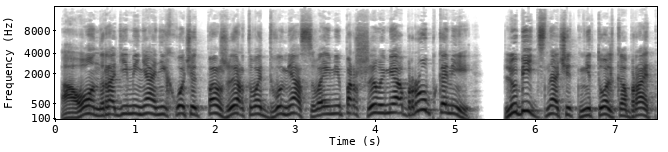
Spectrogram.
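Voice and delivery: high, reproachful siren tirade; indignant siren. Acted. Siren berates her suitor for refusing sacrifice, indignant.

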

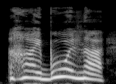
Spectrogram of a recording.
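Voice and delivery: mild acted sob of protest; sobbing protest. A narrator's reading. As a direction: cry out in pain, tearful. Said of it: "всхлипнула Кэтрин".

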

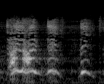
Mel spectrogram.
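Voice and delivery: high squealing no, no; a kobold squeaking in alarm; frantic protest. Acted. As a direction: shriek in panic while dangling upside down. Pumuckl held upside down protests.

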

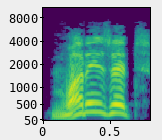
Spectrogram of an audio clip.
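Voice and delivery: high-pitched indignant demand; roused sleeper's high shout. A narrator's reading. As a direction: call down a demand from the balcony. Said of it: "demanded a man in a pointed nightcap".

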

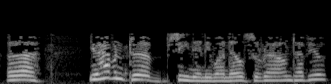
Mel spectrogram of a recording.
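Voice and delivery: high, halting character voice; hesitant character question. Acted. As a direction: ask haltingly, pitched high. Windle asks the sergeant hesitantly.

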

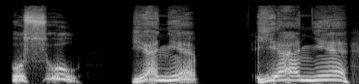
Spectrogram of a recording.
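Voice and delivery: very high, halting voice; bewildered follower. A narrator's reading. Stilgar failing to understand Paul, bewildered. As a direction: stammer it high, breaking off.

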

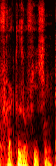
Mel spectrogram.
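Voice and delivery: ordinary delivery

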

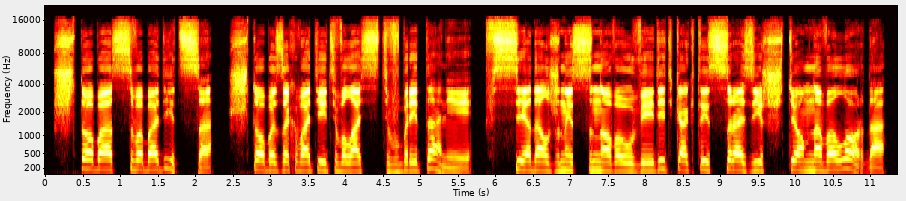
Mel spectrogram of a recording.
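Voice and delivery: high, slow serpent voice; a hissing snake, slow and sly. Acted.

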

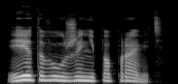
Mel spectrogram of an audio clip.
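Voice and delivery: ordinary delivery, nothing marked

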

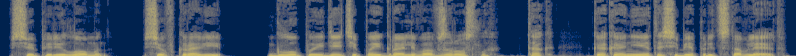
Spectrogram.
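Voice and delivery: a hint of a shocked girl scolding; Liza, upset. A narrator's reading. (Лиза, горестно и с упрёком)

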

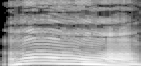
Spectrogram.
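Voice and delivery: high, drawn-out indignant "aah"; angry cry. A narrator's reading. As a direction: cry out long and high in anger. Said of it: "вскричал рассерженный поляк".

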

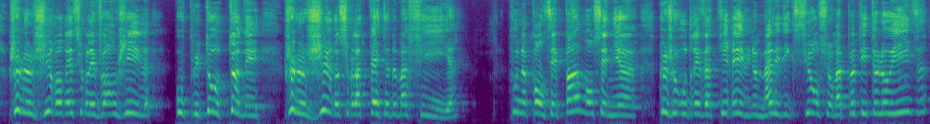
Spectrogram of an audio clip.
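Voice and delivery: put-on begging a hard old man for pity, voice breaking; sad, broken voice. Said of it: "d'une voix si triste et si brisée".

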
